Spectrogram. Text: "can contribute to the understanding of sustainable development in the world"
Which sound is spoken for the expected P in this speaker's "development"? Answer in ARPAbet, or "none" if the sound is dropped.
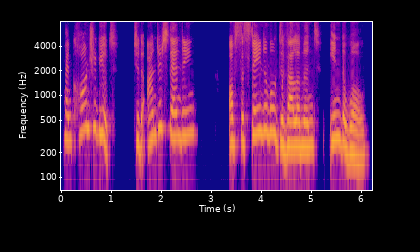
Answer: P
